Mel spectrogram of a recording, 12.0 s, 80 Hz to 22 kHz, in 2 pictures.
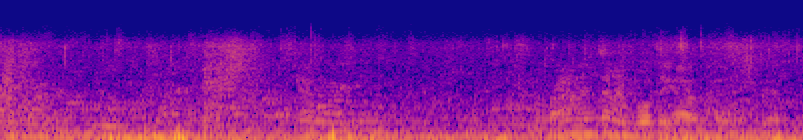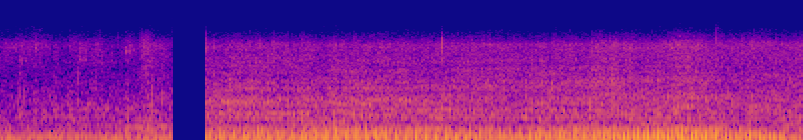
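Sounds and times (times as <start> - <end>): vehicle engine drone: 7.6 - 12.0.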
